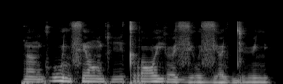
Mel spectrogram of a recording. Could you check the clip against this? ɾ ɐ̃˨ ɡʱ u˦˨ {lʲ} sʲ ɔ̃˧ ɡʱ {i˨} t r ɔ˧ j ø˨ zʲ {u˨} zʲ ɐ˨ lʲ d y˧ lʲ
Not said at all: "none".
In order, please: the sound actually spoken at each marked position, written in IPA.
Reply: lʲ, i˨, u˨

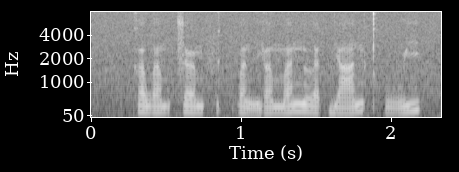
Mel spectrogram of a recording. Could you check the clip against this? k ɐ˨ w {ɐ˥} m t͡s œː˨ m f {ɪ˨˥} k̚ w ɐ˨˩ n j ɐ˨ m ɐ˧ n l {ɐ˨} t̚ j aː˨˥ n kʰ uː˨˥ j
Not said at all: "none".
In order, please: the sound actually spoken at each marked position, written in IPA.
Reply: ɐ˨, ɪ˨˥, ɐ˨

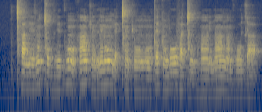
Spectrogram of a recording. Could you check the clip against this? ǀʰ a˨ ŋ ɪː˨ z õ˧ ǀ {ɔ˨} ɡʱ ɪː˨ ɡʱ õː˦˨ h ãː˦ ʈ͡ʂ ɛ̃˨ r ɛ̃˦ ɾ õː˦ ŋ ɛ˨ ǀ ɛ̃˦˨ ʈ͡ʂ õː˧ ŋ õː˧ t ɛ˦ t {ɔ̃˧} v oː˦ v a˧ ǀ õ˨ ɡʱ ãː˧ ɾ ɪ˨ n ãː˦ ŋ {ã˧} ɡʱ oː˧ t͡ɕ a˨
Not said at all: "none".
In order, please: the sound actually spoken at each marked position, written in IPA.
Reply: o˨, õ˧, ã˧

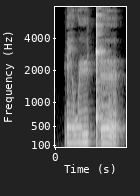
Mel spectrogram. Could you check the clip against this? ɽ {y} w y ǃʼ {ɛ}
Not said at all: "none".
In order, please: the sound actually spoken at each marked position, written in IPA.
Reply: i, ʏ

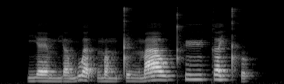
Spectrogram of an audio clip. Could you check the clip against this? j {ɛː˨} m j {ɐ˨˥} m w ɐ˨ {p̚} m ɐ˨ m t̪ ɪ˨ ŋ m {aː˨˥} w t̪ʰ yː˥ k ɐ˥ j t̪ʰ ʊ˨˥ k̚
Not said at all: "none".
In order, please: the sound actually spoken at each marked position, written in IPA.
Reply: ɛː˨, ɐ˨˥, k̚, aː˥

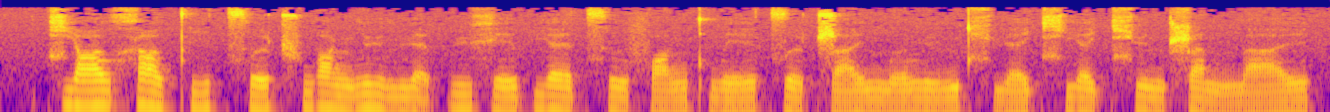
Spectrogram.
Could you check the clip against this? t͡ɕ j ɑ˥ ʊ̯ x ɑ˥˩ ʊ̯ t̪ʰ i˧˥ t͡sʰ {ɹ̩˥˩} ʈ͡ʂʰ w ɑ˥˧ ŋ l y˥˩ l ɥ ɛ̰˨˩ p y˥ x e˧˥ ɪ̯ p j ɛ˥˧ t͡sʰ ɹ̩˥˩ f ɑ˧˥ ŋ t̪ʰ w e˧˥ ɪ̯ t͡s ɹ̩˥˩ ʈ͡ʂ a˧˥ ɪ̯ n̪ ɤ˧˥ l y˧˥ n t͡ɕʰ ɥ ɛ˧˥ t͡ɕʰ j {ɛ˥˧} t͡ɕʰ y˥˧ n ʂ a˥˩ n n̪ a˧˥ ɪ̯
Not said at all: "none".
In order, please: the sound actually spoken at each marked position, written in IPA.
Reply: ɹ̩˧˥, ɛ˥˧

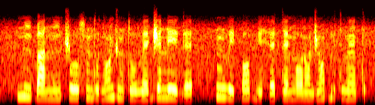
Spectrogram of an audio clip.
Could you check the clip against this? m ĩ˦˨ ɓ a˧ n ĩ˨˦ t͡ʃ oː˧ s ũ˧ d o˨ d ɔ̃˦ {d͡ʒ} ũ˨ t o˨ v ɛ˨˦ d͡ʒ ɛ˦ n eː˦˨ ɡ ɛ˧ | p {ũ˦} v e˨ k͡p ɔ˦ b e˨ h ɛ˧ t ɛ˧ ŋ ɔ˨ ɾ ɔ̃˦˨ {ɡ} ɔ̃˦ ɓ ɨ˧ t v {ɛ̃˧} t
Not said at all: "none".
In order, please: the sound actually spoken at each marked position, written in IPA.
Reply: d͡ʒ, ũ˦, d͡ʒ, ɛ̃˧

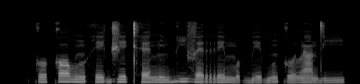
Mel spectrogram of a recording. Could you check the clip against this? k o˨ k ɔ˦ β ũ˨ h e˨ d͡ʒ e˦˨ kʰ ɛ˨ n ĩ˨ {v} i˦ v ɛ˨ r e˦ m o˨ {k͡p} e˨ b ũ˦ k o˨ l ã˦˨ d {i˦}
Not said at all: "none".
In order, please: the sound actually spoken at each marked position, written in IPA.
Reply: b, ɡ͡b, i˨˦

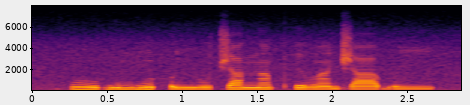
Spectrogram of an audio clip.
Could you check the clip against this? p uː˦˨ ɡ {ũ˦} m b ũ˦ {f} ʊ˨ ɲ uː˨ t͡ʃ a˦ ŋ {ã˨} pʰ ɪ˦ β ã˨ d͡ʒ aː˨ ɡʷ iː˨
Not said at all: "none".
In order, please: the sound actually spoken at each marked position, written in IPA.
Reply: ũ˨, h, ã˦

